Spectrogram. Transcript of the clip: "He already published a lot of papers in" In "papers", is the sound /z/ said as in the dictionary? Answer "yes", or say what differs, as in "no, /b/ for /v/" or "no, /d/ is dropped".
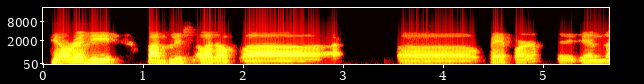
no, /z/ is dropped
